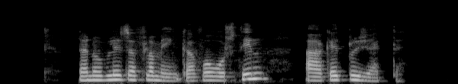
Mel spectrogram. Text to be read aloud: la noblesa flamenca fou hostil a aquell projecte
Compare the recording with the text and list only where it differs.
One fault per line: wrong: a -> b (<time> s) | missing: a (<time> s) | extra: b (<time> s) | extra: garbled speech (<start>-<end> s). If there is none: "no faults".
wrong: aquell -> aquest (3.2 s)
